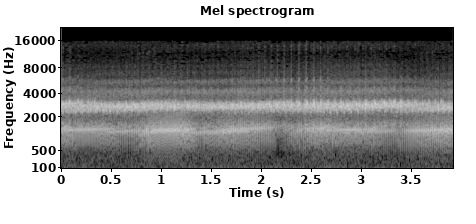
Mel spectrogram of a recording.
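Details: Chorus of spadefoot toads in Arizona, a constant buzzing high tone layered with wavering lower bleats from many overlapping callers, no other sounds.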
